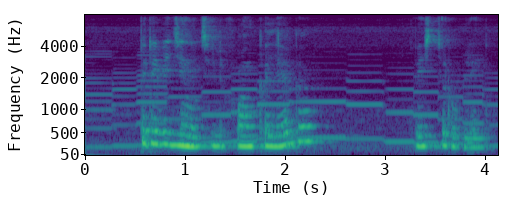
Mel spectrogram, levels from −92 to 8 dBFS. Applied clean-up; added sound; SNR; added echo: none; Wind instrument, woodwind instrument; 19 dB; reverberation time 0.5 s.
